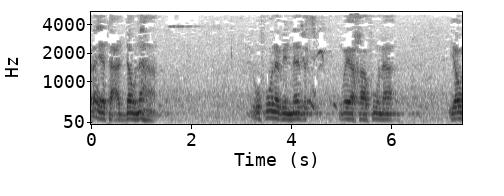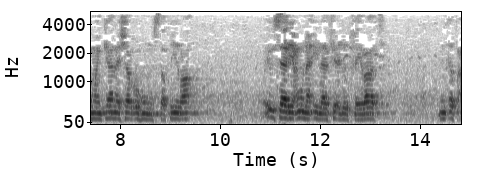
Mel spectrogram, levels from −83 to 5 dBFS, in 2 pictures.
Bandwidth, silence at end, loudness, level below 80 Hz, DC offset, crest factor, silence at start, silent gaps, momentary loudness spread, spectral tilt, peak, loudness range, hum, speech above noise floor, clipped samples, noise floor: 5.4 kHz; 0 s; -15 LUFS; -54 dBFS; under 0.1%; 16 dB; 0 s; none; 24 LU; -8 dB/octave; 0 dBFS; 3 LU; none; 24 dB; under 0.1%; -38 dBFS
